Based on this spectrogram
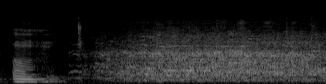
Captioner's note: laughter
